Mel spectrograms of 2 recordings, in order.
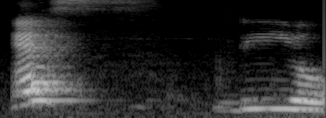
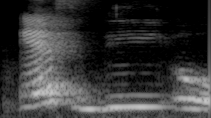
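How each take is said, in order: First: एसडीओ stretched slowly, each letter apart; slow sounding out. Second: Said in the usual way. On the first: Shown as a demonstration. Teacher to students, spelling out एसडीओ very slowly.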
